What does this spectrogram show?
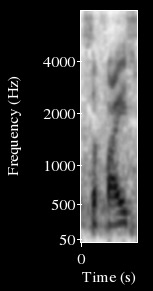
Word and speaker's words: suffice: देखो ये जो सफाइस वर्ड है, ये ट्वाइस के साथ वो हो रहा है राइम, ओके। तो ये पोएम इसलिए भी ना सिखाया जाता है ताकि आप ऐसे ऐसे वर्ड का प्रोनाउंसिएशन भी सीख जाएं। इसका प्रोनाउंसिएशन ऑटोमेटिक सफाइस होगा क्योंकि इसका ट्वाइस है।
